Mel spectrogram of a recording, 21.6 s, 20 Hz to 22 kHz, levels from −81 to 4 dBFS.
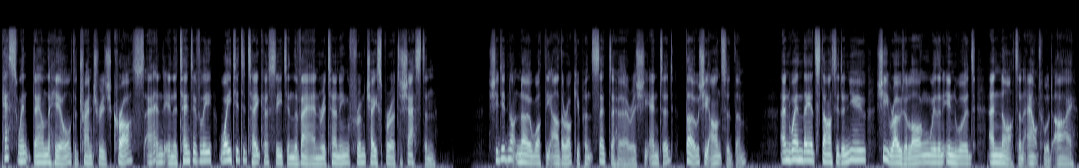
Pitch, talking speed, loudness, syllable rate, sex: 125 Hz, 160 wpm, -19 LUFS, 4.4 syllables/s, male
